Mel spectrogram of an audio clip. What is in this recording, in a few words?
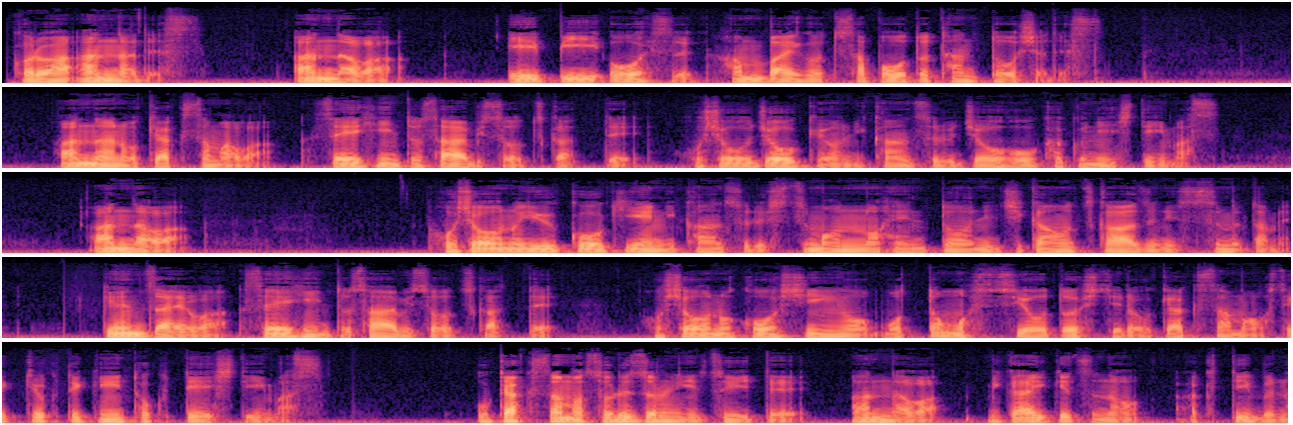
JAPANESE; delltranslations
